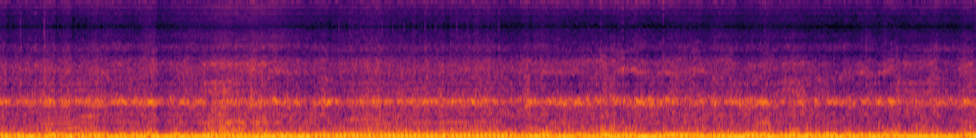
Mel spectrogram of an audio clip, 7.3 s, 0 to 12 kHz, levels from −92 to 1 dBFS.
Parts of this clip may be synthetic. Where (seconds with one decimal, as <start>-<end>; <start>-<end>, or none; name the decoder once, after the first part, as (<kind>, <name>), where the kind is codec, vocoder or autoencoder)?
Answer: 0.8-2.5 (codec, SNAC); 3.8-7.3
